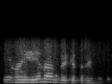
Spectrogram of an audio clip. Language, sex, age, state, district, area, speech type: Kannada, female, 60+, Karnataka, Belgaum, rural, conversation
